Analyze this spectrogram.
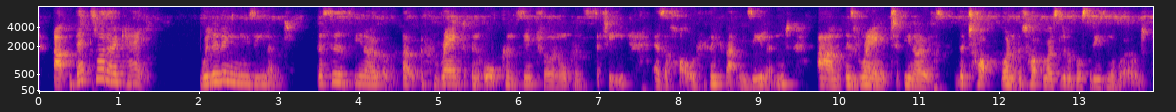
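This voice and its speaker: This woman has a medium pitch and a somewhat breathy voice. She talks at a fairly quick pace. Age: 30s. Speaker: political candidate. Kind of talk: interview. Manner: many fillers (um, uh).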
